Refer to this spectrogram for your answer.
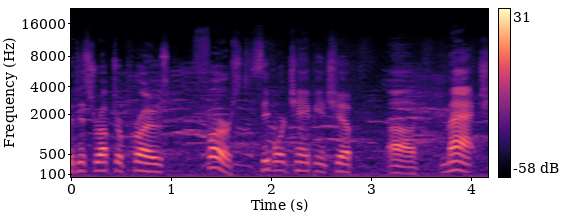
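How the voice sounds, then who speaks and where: Noticeable background noise surrounds the speaker. He is a man with a fairly high pitch. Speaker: wrestling commentator. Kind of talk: live pro wrestling commentary.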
